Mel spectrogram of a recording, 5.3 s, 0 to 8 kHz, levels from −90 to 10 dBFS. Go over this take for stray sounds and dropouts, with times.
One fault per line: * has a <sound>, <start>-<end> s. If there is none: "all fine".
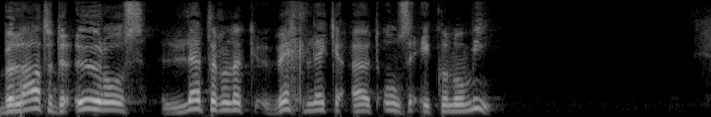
all fine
